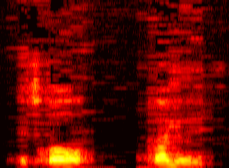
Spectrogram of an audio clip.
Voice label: "tóóyouní'", Arapaho; Arapaho Language Project; RMNP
